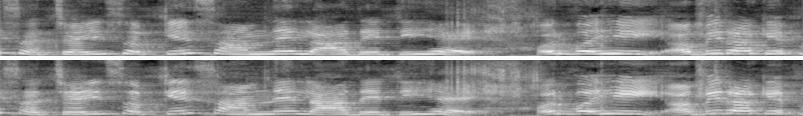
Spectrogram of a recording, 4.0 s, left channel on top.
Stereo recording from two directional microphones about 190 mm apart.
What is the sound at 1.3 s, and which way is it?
Speech, 70° right (ahead or behind).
